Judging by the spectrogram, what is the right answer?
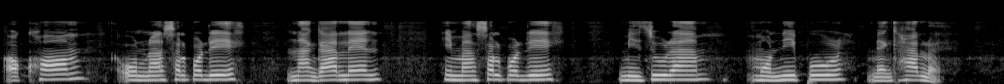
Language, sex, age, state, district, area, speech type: Assamese, female, 45-60, Assam, Jorhat, urban, spontaneous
